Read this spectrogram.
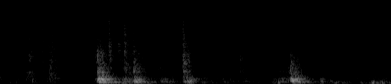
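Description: Small objects knock and click softly.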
